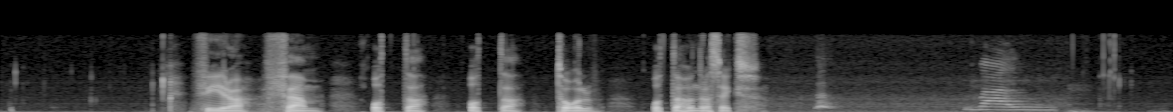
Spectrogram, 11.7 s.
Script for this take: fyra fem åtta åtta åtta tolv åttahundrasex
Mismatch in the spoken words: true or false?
true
